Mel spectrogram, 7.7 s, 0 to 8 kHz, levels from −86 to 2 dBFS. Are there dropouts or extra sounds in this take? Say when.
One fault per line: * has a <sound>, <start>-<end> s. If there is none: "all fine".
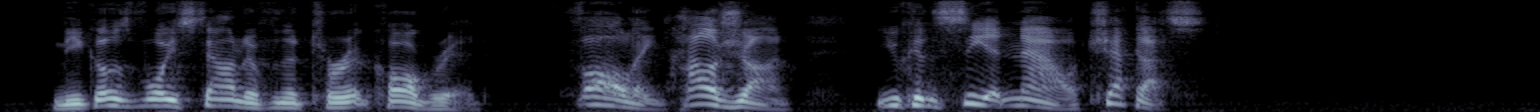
all fine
